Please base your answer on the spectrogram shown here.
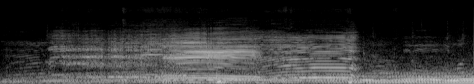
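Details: Cow getting off a truck in Indonesia gives one long, loud, rich moo that swells and slowly falls over about three seconds, with steady background rumble.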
